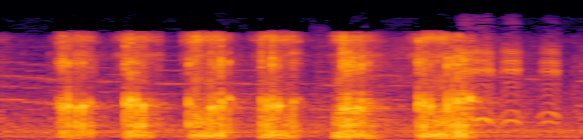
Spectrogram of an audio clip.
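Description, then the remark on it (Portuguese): A voice imitates a pig, giving six rhythmic, grunting oinks in quick succession, loud, followed by a brief softer vocal trail. “Porque eles são tudo uns porco.”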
